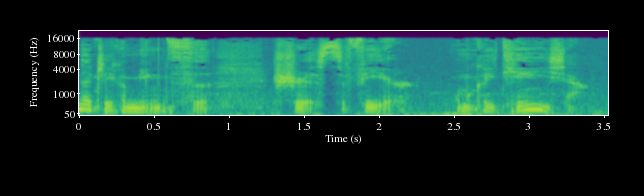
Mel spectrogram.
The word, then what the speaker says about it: sphere: s p h e r e sphere 发的时候，因为有一个 f 的音有点难。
